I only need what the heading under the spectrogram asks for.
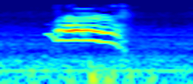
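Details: A female Bengal cat, pleased with a new cat cave, gives a single clear meow that rises slightly, then slides down at the end.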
